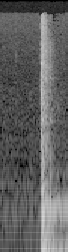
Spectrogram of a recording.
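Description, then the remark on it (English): A single heavy bang on a front door breaks a short silence, loud, with a deep booming thud that lingers and rings out for a moment afterward. “There was a bang on the front door.”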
